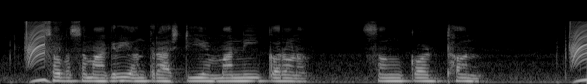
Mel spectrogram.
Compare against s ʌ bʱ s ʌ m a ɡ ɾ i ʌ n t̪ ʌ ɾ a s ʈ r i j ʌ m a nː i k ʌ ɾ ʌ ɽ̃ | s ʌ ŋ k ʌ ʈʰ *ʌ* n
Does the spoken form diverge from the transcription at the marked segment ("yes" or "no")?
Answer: no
